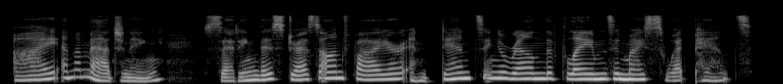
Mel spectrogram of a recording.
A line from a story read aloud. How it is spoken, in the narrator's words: I said dreamily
